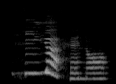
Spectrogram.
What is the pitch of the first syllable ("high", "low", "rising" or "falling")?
high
